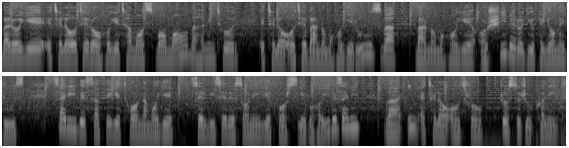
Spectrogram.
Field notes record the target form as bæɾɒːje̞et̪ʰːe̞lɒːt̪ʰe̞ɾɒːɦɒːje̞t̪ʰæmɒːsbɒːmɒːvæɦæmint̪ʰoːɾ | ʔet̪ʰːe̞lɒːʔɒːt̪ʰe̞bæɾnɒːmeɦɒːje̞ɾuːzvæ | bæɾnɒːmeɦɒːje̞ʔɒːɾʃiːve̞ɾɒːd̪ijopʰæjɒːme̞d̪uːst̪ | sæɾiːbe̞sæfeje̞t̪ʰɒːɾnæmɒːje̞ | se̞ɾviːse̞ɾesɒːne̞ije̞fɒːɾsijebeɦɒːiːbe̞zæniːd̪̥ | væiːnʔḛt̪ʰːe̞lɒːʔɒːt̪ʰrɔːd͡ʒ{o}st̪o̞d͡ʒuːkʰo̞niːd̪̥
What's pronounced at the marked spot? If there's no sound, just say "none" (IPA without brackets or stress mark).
o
